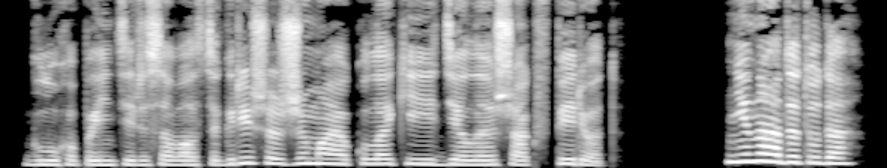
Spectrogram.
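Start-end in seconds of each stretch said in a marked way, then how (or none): 4.9-5.7 high, shaky, trembling voice. A wife answers her confronting husband in a trembling voice. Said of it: "дрожащим голосом ответила Оля".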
